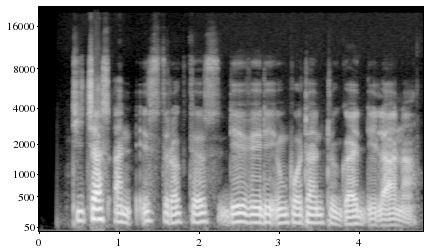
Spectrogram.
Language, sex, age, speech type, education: Nigerian Pidgin, male, 15-29, read, tertiary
